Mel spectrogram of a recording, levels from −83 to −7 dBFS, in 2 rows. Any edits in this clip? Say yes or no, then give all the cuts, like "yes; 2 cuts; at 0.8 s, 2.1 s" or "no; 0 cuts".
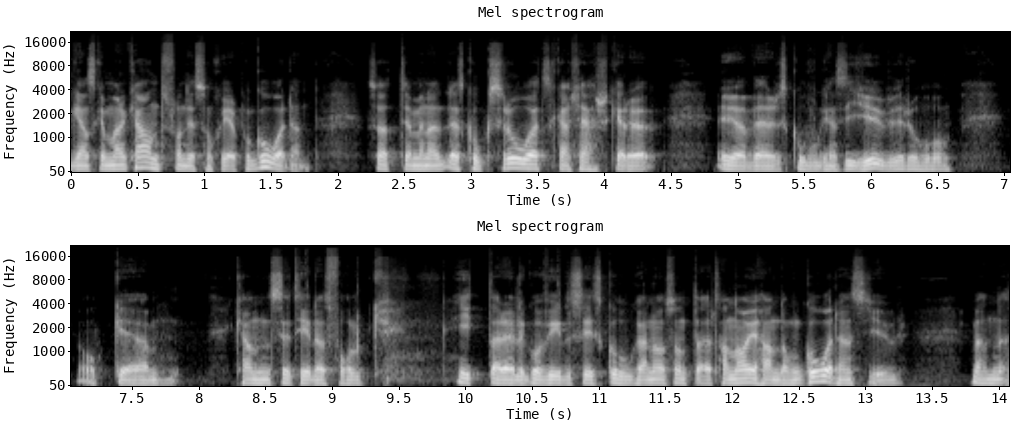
yes; 1 cut; at 11.8 s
